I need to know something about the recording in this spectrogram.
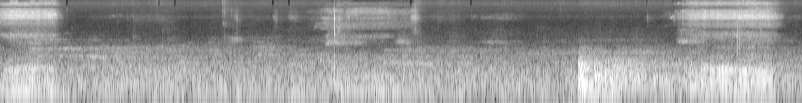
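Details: Snoring in a sleeping beagle dog: soft rumbling snores at the start and end of a quiet stretch, with a few faint snorts.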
